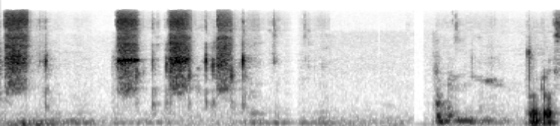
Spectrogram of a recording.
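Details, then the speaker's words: Several short hissing spray bursts from a pump bottle, with quiet room noise between them: a throat spray being used; speaker joked it sounded like deodorant. "spray here so sometimes I thought I thought I was spraying some deodorant there for a minute though"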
